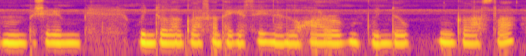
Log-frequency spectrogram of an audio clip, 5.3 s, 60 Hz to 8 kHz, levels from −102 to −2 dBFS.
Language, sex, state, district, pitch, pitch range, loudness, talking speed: Nagamese, female, Nagaland, Dimapur, 195 Hz, 190-205 Hz, -17 LUFS, 135 wpm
